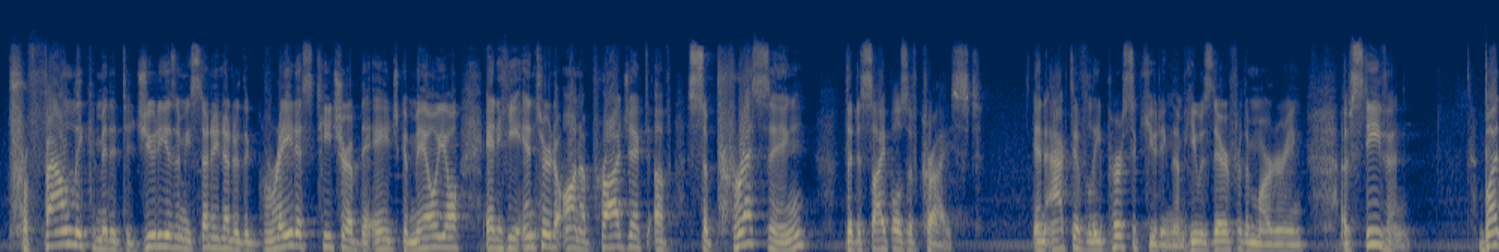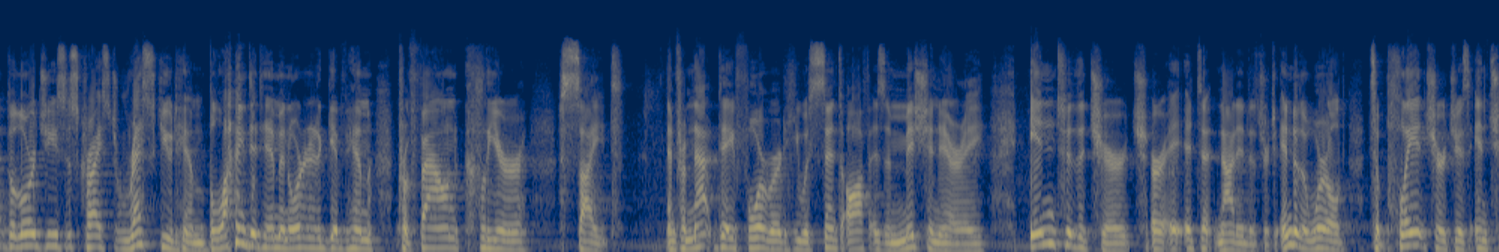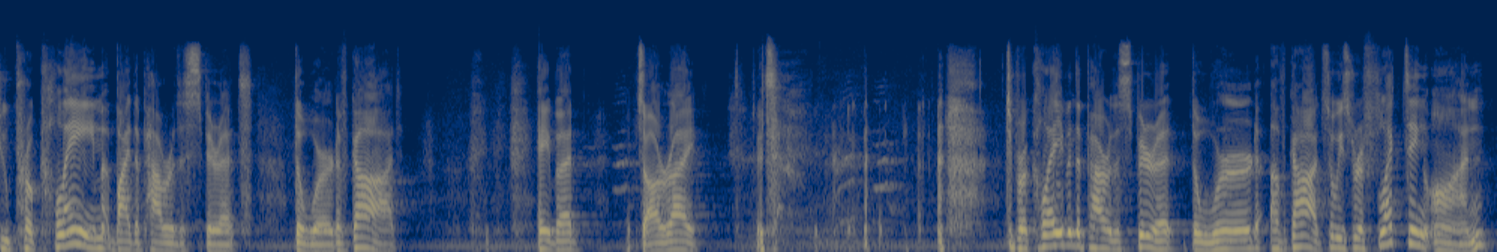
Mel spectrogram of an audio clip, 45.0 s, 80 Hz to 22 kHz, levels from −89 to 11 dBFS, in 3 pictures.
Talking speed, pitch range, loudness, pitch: 155 wpm, 130-180 Hz, -27 LUFS, 150 Hz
